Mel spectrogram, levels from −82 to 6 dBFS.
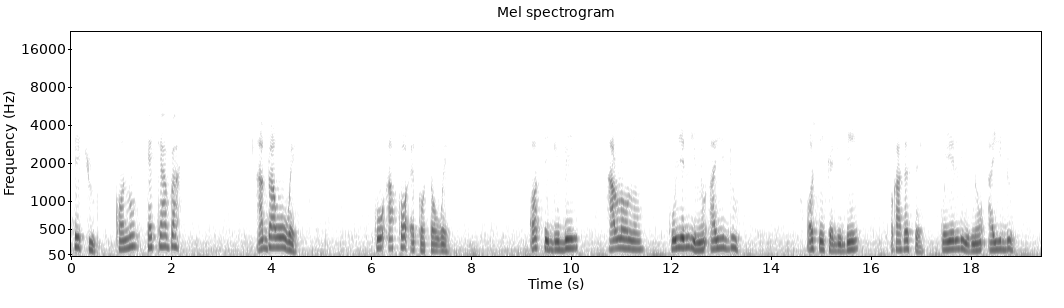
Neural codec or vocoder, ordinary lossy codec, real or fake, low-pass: codec, 16 kHz, 2 kbps, X-Codec, WavLM features, trained on Multilingual LibriSpeech; Opus, 24 kbps; fake; 7.2 kHz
